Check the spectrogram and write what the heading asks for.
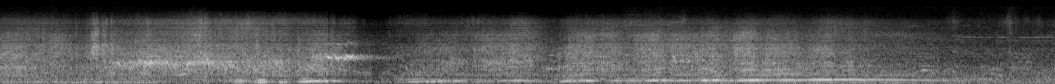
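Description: Suzuki hatchback's engine revved hard and lifted off again and again, its pitch rising and falling several times before holding high for a couple of seconds near the end, as it is thrown through tight slalom turns. Short tyre squeals are heard in the first three seconds.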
